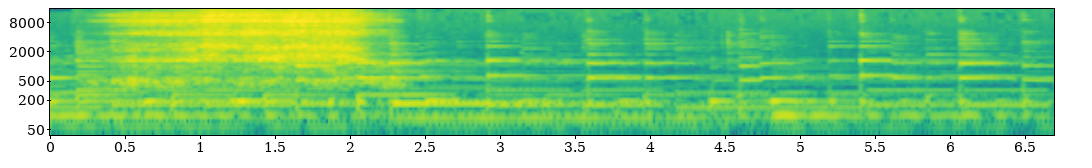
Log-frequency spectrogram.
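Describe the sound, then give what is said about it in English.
A long, loud breath of air is drawn during a guided relaxation exercise, a steady rushing sound lasting about two seconds, then fading into soft sustained tonal music. “So let's go ahead and take one more deep breath in.”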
